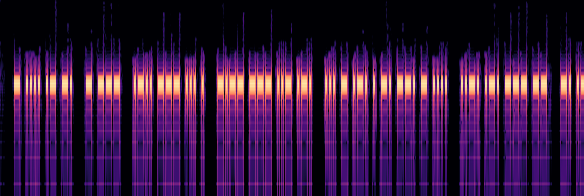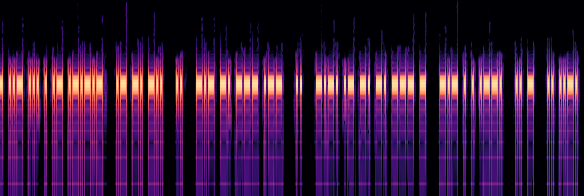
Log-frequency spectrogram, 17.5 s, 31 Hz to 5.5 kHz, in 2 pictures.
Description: Morse code, heard as a keyed tone, about 40 wpm, 600 Hz. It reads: THAN TO LOSE YOUR STRENGTH FROM NAUSEA. AND I KNOW I CANNOT KEEP IT IF
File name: the old man and the sea 2 40wpm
